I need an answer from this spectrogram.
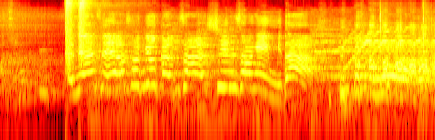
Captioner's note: sound effect of recovering mental state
